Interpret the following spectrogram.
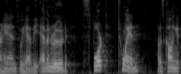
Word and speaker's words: Sportwin: Nightmare on our hands we have the Evinrude sport twin I was calling it The Sport Win originally but it's pronounced sport twin I was told and you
